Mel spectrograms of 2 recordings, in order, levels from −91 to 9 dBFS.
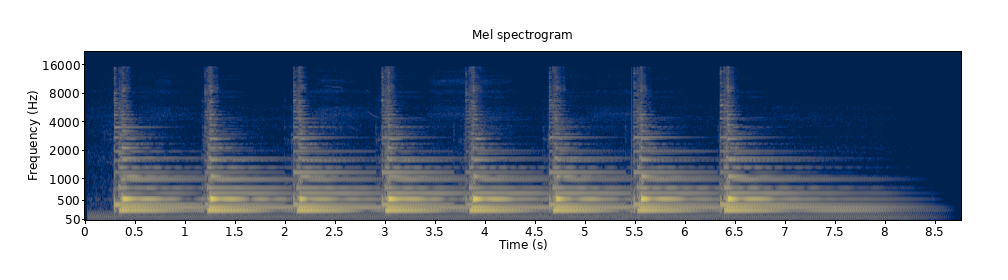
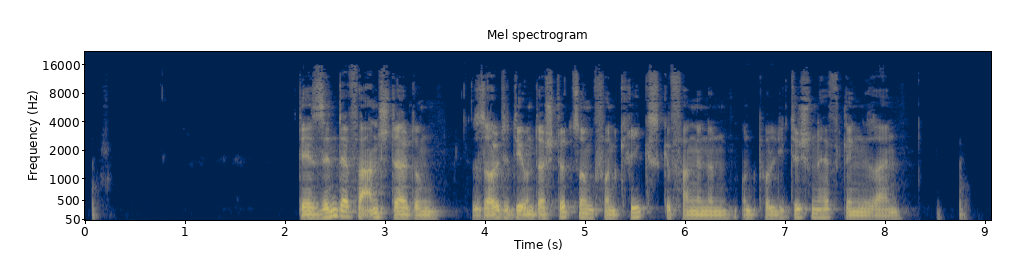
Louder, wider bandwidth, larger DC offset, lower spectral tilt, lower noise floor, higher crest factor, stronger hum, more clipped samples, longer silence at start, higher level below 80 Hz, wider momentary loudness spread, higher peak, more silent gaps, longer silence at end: about the same, -19 LUFS vs -20 LUFS; second, 14.5 kHz vs 16 kHz; neither; about the same, -6 dB/octave vs -6 dB/octave; second, -59 dBFS vs -87 dBFS; about the same, 20 dB vs 20 dB; first, 50 Hz at -55 dBFS vs none; neither; first, 0.3 s vs 0.05 s; second, -64 dBFS vs -44 dBFS; first, 16 LU vs 9 LU; about the same, 0 dBFS vs -2 dBFS; neither; first, 0.8 s vs 0.25 s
